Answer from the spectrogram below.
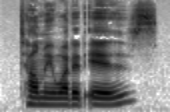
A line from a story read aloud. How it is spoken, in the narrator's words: Zevran says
